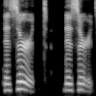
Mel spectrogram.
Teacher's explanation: So the second syllable receives the stress because we are pertaining to the verb.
